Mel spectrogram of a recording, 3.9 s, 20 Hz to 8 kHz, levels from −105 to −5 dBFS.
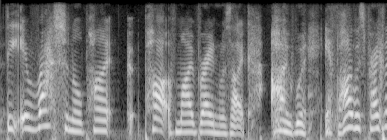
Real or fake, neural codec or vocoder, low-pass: real; none; 7.2 kHz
